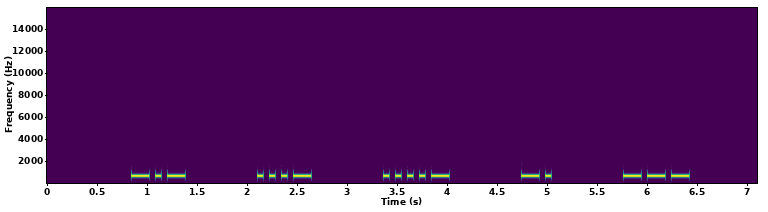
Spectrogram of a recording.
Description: Morse code, heard as a keyed tone, about 20 wpm, spaced as for 9 wpm, 700 Hz. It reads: KV4NO
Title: USA Call Signs - 5 Characters - 4x Character Spacing - 20wpm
